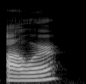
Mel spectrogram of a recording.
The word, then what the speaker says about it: hour: But it is silent in the words honesty, hour, and honor.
